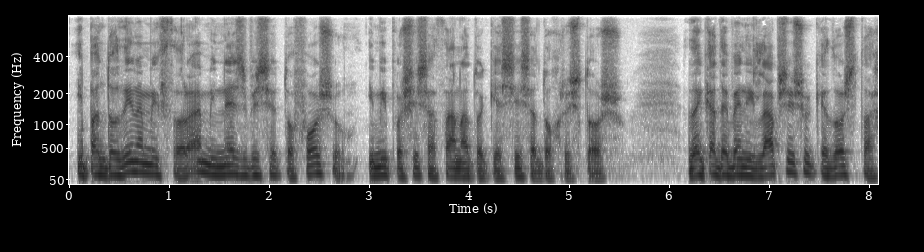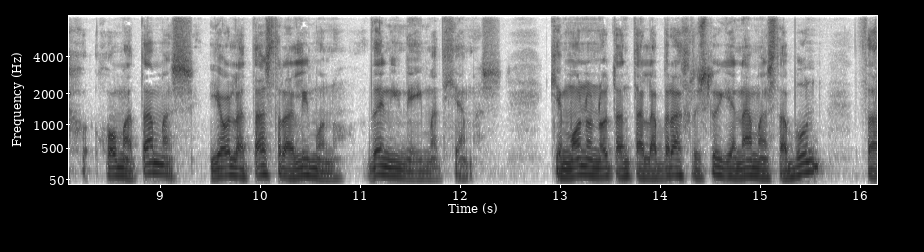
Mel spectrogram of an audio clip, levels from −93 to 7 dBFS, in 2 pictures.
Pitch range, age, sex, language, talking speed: 80-110 Hz, 50-69, male, Greek, 180 wpm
